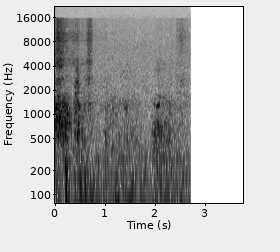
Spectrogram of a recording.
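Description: Paper rustles softly under a woman's hands.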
